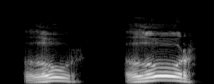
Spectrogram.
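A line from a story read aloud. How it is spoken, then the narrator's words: Small figure's exclamation. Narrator (Russian): Маленькая фигурка в капюшоне воскликнула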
